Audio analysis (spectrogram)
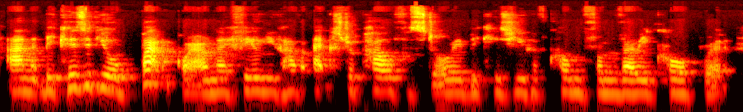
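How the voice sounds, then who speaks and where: A woman's voice: mid-range voice, steady tone, fast, creaky, fairly bright tone, poor audio. A woman hosting a podcast, introducing her guest in an earnest, rambling way with many repeated words. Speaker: podcast host. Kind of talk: casual interview chat.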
